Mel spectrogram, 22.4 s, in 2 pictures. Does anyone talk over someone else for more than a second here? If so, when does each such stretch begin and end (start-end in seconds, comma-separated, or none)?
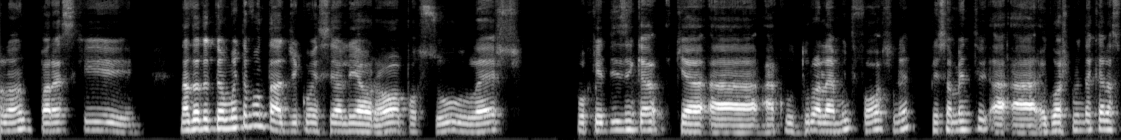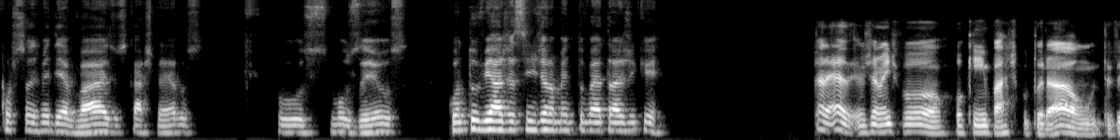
none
